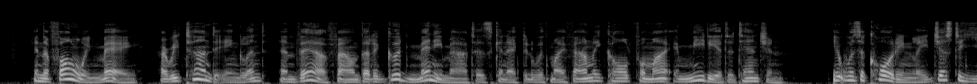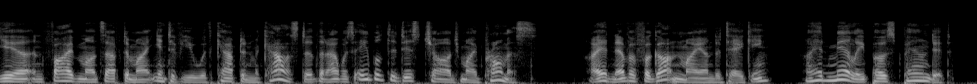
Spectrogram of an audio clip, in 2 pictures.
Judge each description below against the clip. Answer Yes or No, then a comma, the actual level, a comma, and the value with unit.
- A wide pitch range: Yes, wide, 6.8 semitones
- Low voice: Yes, low, 130 Hz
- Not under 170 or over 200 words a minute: Yes, average, 180 wpm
